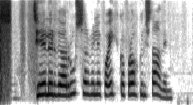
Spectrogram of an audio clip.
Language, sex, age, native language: Icelandic, female, 13, Icelandic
